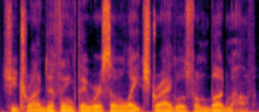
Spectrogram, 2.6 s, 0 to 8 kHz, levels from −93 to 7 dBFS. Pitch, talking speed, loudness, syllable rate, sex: 95 Hz, 255 wpm, -14 LUFS, 5.6 syllables/s, male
